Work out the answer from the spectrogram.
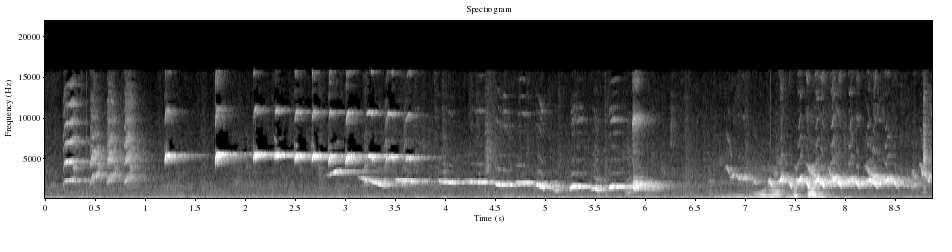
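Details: A caged white-rumped shama wearing a blue leg ring sings vigorously at a Kemayoran, Jakarta bird shop. High rapid ticking notes lead into a long descending whistled slide, ending in a harsh rattling burst.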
